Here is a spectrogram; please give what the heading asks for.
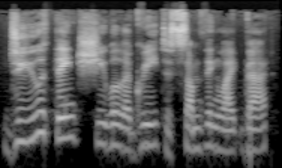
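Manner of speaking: ordinary talk, nothing marked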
